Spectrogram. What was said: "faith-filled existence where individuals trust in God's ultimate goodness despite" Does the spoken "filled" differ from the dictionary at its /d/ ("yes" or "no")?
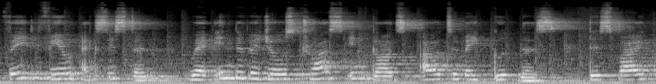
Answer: yes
